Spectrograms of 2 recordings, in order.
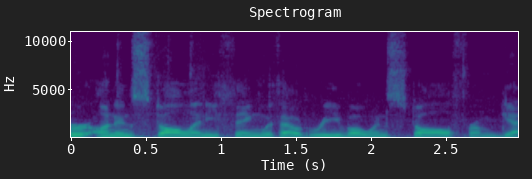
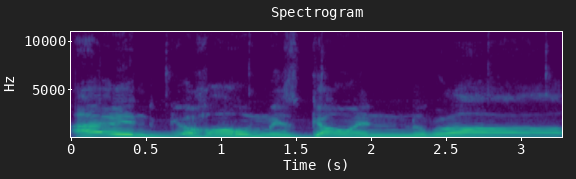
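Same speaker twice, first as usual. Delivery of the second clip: put-on loud, high, very slow, drawn-out sloppy drunken slur; 5 semitones higher, 6 dB louder than usual. Retelling how very drunk people talk: imitating slurred drunk speech. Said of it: "they're just like".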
